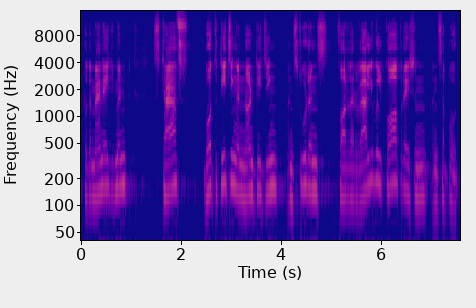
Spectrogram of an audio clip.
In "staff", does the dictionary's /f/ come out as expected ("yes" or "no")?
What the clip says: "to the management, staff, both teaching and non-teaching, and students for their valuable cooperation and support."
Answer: yes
